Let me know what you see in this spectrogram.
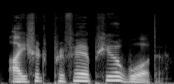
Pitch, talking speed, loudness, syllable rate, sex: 140 Hz, 170 wpm, -18 LUFS, 4.7 syllables/s, male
